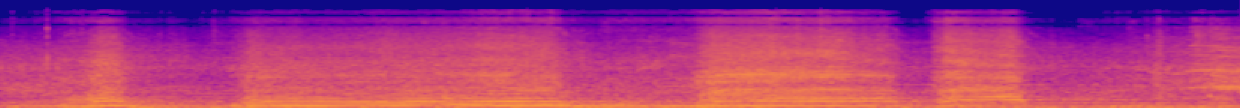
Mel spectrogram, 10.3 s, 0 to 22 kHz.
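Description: Monster truck's supercharged V8 revving hard in four bursts: a short one, a long one of nearly three seconds, another of a second and a half and a last short one near the end, the pitch dropping away between them.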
